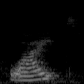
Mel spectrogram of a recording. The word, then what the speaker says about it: white: So, this is the word white and this is wide. Watch what happens when I say wide and white with a feather. Does it move or not? Wide white. Ah, it does move.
